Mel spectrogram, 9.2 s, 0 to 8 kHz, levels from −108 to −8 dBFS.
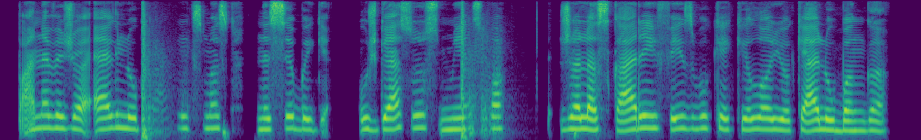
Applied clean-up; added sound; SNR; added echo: neural mask model RNNoise.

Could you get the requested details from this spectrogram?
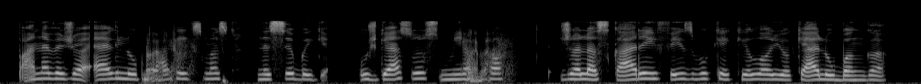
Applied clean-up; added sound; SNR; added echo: neural diffusion model UNIVERSE++.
